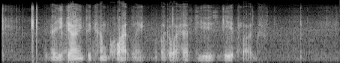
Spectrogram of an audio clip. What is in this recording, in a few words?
Underwater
